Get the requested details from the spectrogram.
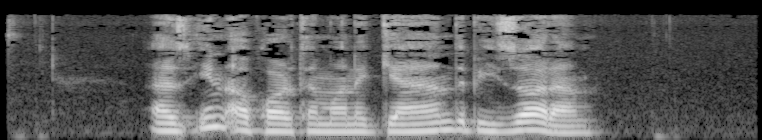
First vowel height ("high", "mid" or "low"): low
